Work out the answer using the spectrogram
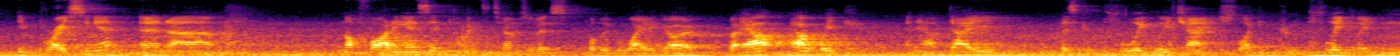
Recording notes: Apologies for the poor audio, bare with us, this podcast was off the cuff.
